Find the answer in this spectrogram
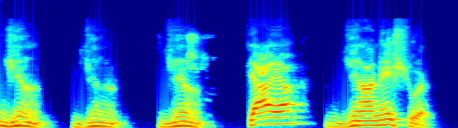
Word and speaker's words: ज्ञान: ग सुनाई देगा, लेकिन ग नहीं है, ज है. लेकिन because of j attached with अनुनासिका, the sound emitted from the mouth is slightly g.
